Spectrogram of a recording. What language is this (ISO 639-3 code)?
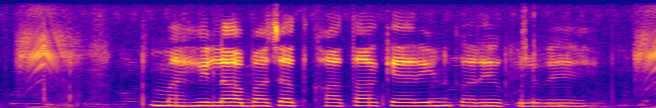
mag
